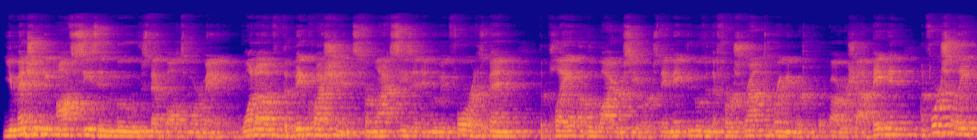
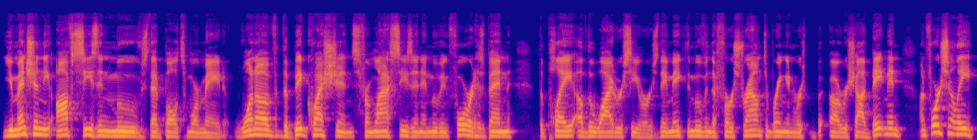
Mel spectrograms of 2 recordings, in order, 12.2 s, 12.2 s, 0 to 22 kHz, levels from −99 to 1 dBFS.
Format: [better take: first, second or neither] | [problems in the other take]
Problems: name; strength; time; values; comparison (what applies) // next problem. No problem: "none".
second | off-mic speech; somewhat distant // room echo; noticeable; dies away in 1.1 s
